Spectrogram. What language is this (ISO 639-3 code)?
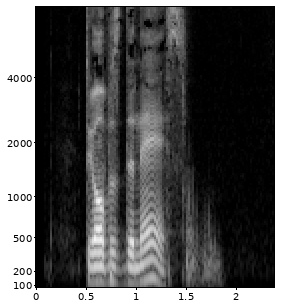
roh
